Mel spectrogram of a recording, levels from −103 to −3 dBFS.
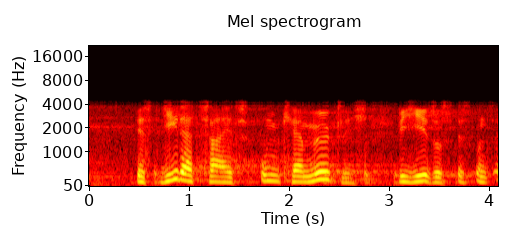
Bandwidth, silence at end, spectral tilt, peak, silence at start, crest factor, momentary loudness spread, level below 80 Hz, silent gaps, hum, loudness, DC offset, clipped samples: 4.5 kHz; 0 s; -6 dB/octave; -16 dBFS; 0 s; 18 dB; 15 LU; -72 dBFS; none; none; -34 LUFS; under 0.1%; under 0.1%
